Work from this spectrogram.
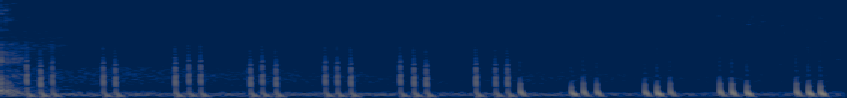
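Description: Horse hooves clip-clop at a steady walking rhythm while riding in a video game, crisp paired beats repeating about twice a second, close and clear with no talk.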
